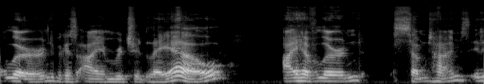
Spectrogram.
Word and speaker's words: Lael: Um I I do have to sort of overinunciate it because sometimes people think I'm saying Leo and I go no all hail Richard Le.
